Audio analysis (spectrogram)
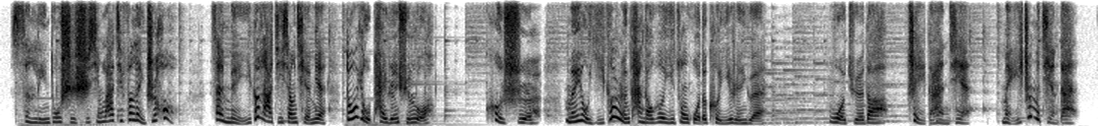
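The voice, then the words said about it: Lowered, hushed voice. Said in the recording (Chinese): “你小声点儿 ... 兔子警长压低了自己的声音，靠在弗兰熊的耳边”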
